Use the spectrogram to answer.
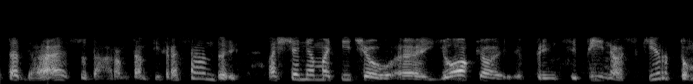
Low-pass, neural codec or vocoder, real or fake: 3.6 kHz; vocoder, 44.1 kHz, 128 mel bands, Pupu-Vocoder; fake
